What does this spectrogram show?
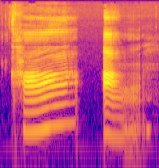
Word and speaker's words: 강: Ka plus ang, ng, kaang.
